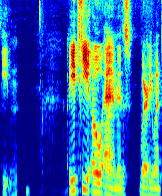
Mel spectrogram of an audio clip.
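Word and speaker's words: Eton: i i keep forgetting how you're supposed to pronounce that thing it looks like it should be edinburgh but it's eaten e-t-o-n is where he went to school and i thought it was pronounced but apparently it's eaten um okay and we're through the down so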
